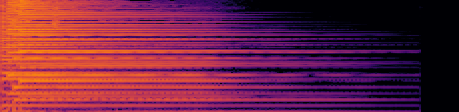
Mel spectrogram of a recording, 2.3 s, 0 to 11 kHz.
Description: G Minor Major 7th Flat 5th G, Guitar, 4A, 4E, 5A, 5D, 5G sharp, 6C sharp; strummed; x,15,16,16,14,x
